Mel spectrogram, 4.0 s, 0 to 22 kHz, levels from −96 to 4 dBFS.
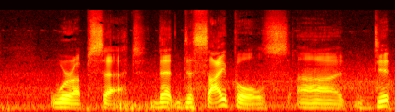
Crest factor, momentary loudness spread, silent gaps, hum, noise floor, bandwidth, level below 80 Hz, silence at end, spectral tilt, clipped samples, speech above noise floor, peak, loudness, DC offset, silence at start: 20 dB; 11 LU; none; none; -40 dBFS; 16 kHz; -48 dBFS; 0 s; -4 dB/octave; under 0.1%; 20 dB; -2 dBFS; -21 LUFS; under 0.1%; 0 s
